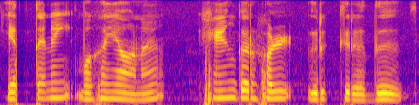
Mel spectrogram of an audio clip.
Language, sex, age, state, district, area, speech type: Tamil, female, 45-60, Tamil Nadu, Ariyalur, rural, read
